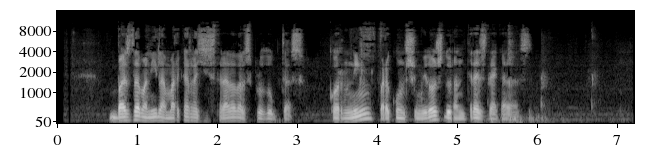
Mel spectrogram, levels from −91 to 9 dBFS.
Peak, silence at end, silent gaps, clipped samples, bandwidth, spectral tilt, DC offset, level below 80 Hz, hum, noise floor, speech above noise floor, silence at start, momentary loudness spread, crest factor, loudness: -2 dBFS; 1.15 s; none; under 0.1%; 10.5 kHz; -5.5 dB/octave; under 0.1%; -52 dBFS; none; -56 dBFS; 35 dB; 0.65 s; 12 LU; 22 dB; -22 LUFS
